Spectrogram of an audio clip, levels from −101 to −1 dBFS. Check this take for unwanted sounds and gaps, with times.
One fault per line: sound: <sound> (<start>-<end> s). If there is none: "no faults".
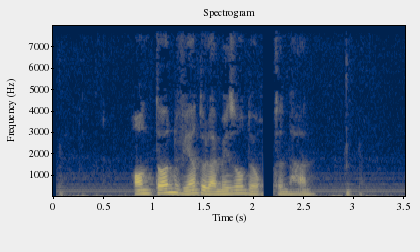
sound: dropout (2.1-2.2 s)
